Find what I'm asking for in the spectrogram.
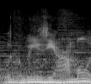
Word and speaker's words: Leguizamo: John Leguizamo. Leguizamo, is that how you say it? Yeah.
